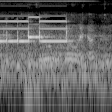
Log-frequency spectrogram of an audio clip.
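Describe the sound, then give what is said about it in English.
Andy's cell phone rings in the film The Devil Wears Prada, a quick repeating pattern of bright, high electronic tones that stays fairly steady in loudness. “So you're going to take a sip every time Andy's phone rings.”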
